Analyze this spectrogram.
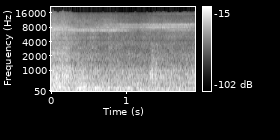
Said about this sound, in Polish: Pociąg szarpnął i zaczął zwalniać.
